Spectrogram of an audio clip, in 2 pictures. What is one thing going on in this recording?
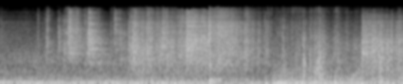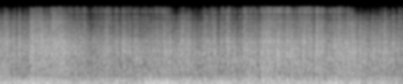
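A shopping cart rattles as it rolls over pavement.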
